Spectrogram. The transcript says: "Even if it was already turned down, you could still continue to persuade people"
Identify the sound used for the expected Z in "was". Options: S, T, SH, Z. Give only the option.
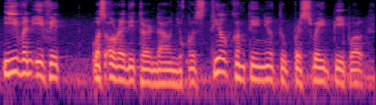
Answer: S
